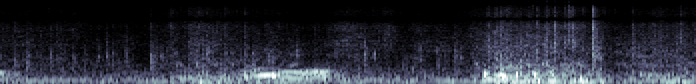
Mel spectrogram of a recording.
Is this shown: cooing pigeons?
yes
